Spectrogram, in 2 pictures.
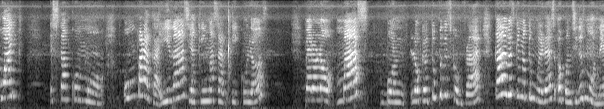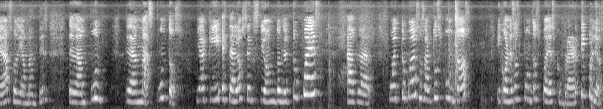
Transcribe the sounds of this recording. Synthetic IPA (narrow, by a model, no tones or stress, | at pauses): wajk | est̪akomoumpaɾakaiðasiakiajmasaɾt̪ikulos | peɾo̞lomas | βonloket̪upweðeskompɾaɾkaðaβe̞skeno̞t̪e̞mweɾasokonsiɣezmo̞neðasoðjamãnt̪est̪e̞ðampun | t̪eðanmaspunt̪o̞s | iakiest̪alaoβseksjo̞nd̪o̞nd̪e̞t̪upwe̞ðesaɣaɾpet̪upwe̞ðesusaɾt̪uspunt̪o̞s | iko̞ne̞so̞spunt̪o̞spwe̞ðesko̞mpɾaɾaɾt̪ikulo̞s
